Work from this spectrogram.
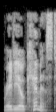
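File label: "radiochemist", British English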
